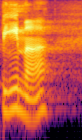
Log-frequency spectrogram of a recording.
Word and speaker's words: bema: It's the Greek word bema.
